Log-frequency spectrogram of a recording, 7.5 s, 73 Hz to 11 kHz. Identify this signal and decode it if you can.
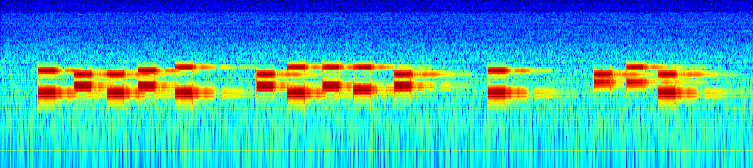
DTMF, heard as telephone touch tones, dialled by hand, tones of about 170 ms, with room echo. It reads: 27183 73967 2 *#1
